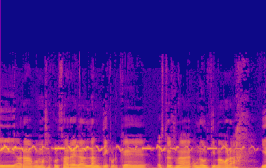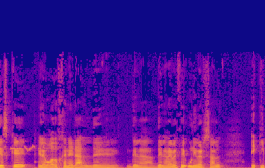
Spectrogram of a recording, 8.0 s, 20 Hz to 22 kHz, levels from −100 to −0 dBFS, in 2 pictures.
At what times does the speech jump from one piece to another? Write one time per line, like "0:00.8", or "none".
0:01.6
